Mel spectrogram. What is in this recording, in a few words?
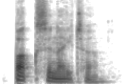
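"buccinator", English, British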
